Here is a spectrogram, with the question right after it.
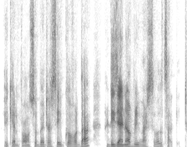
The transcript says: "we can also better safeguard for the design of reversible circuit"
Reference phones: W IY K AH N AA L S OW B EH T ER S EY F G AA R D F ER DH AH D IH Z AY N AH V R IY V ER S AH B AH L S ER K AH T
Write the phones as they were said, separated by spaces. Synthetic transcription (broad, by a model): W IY K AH N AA N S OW B EH T ER S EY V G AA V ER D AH D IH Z AY N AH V R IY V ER S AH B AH L S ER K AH T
